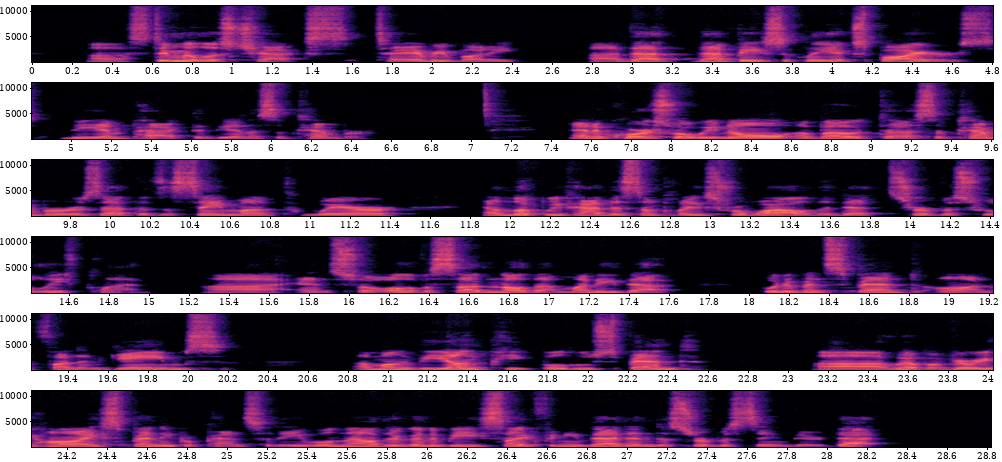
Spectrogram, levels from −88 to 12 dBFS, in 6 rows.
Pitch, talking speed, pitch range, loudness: 100 Hz, 195 wpm, 95-110 Hz, -21 LUFS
